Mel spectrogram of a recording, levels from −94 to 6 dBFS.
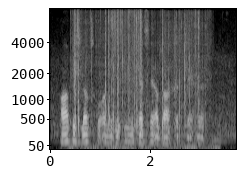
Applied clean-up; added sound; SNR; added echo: none; Crack; 6 dB; none.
